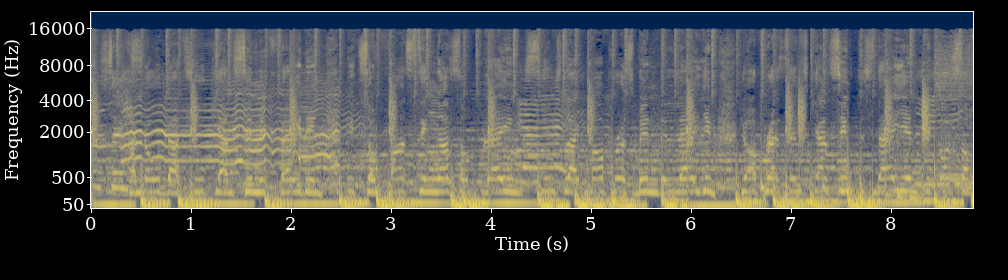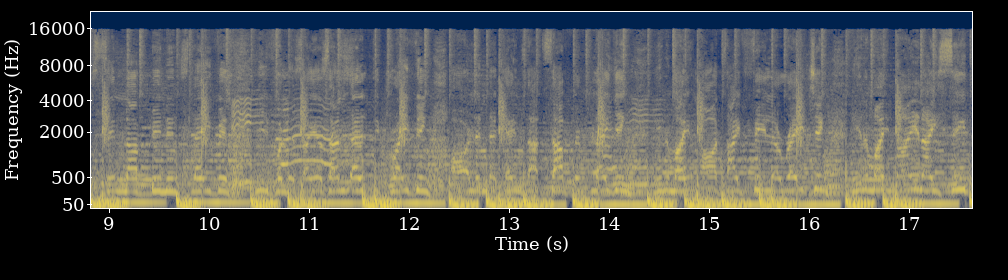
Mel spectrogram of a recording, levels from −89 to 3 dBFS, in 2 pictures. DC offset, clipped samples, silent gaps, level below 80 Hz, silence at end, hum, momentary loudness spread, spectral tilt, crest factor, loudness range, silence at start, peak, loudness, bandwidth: under 0.1%; under 0.1%; none; -16 dBFS; 0 s; none; 3 LU; -4.5 dB/octave; 12 dB; 1 LU; 0 s; 0 dBFS; -13 LUFS; 16.5 kHz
